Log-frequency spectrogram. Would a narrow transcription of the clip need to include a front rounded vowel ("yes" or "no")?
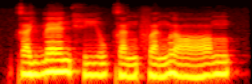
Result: no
